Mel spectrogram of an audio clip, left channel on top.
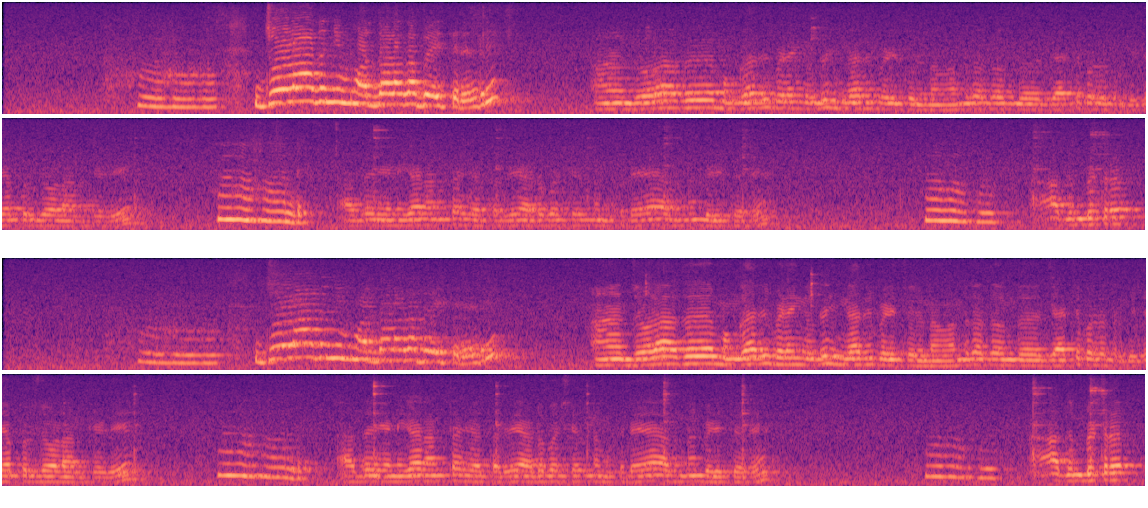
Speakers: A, on the left; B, on the right.
A: ಹು ಹು ಹು ಜೋಳ ಅದ ನಿಮ್ಮ ಹೊಲದೋಳಗ ಬೆತೀರೆಂಡ್ರಿ.
B: ಹಾ ಜೋಳ ಅದೆ ಮುಂಗಾರಿ ಬೆಳಂಗಿಲಡ್ರಿ ಹಿಂಗಾರಿ ಬಿಜಾ ಬೆಳಿತಿವ ನಾವ ಅದೊ ಒಂದು ಜಾತಿ ಬರ್ತತ ಬಿಜಾ ಪುರುಜೋಳಾ ಅಂತ ಹೇಳಿ.
A: ಹು ಹು ಹುಡ್ರಿ
B: ಅದ ಯಣಿಗಾರಾ ಅಂತ ಹೇಳ್ತಾರೆ ಅಡು ಭಾಷೆ ನಮ್ಮ ಕಡೆ ಅದನ್ನ ಬೆಳಿತೆವರಿ.
A: ಹಾ ಹಾ ಹಾ
B: ಅದನ್ ಬಿಟ್ರ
